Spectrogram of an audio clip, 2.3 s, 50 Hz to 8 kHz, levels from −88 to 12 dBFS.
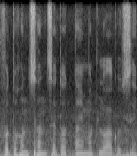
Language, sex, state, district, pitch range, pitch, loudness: Assamese, male, Assam, Kamrup Metropolitan, 105-135 Hz, 125 Hz, -18 LUFS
